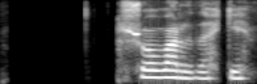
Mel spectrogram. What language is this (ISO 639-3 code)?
isl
